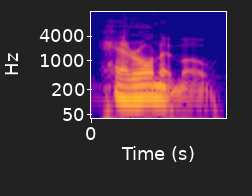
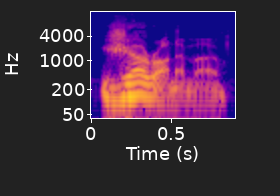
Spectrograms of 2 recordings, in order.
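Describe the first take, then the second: First: The name starts with a breathy H-like sound. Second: The name starts with a soft, light J sound. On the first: This is how it is said in Spanish. "in Spanish, ... the J is pronounced more like an H" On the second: This is how it is said in Portuguese. "in Portuguese, ... it's still a slight J, but a softer J"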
